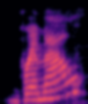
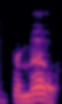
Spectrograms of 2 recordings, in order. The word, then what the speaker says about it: Bramo: hi kc no problem actually my last name is bramo so think of it with an o at the end thank you um i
